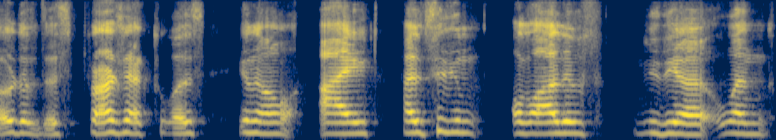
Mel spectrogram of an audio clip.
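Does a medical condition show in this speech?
Yes: cerebral palsy.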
